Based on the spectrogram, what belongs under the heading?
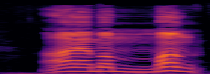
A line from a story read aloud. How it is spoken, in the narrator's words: thundered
